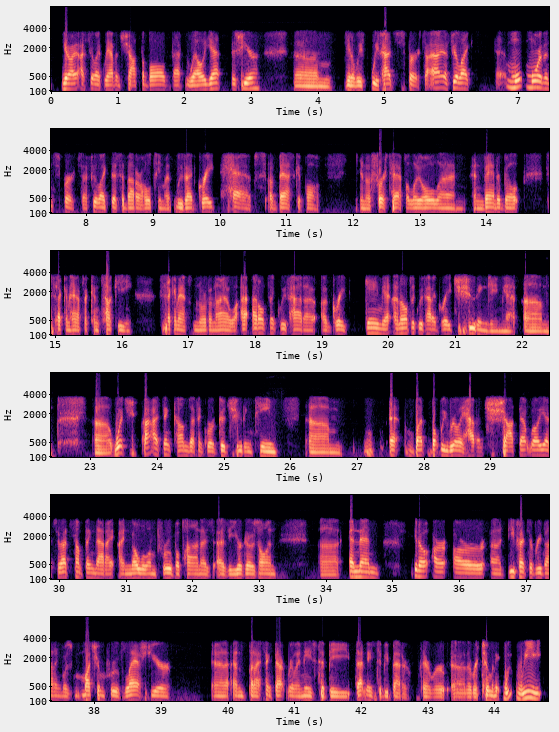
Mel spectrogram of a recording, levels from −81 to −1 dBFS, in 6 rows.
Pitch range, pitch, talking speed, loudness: 105-130 Hz, 115 Hz, 215 wpm, -18 LUFS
